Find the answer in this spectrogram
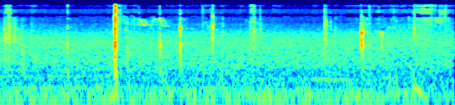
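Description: Dry softwood kindling being split by hand. A sharp crack comes about one and a half seconds in, then lighter wooden knocks and clicks, and another crack near five seconds.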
